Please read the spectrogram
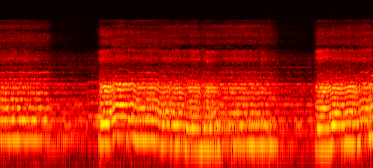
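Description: Programme intro theme: a chanted vocal melody holding long, ornamented notes, with no drums, in phrases broken by short pauses about a second in and near five seconds.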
